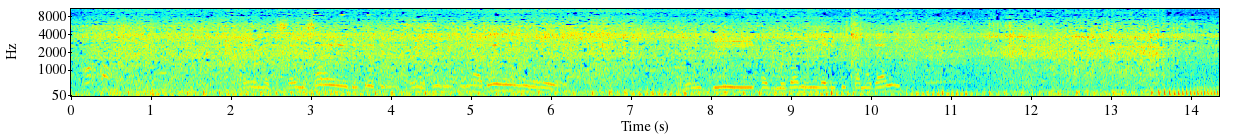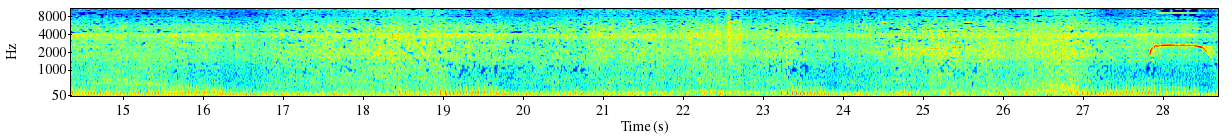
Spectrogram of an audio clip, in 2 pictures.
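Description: A motorcycle engine rumbles steadily close by, revving up and down.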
